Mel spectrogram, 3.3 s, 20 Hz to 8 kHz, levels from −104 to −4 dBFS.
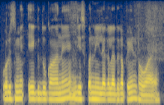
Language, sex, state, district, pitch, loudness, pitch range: Hindi, male, Uttar Pradesh, Saharanpur, 135 Hz, -14 LUFS, 125-140 Hz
